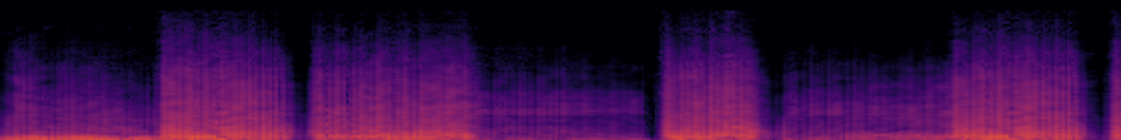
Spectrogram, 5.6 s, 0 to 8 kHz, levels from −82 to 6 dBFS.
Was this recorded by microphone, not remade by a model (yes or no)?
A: no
